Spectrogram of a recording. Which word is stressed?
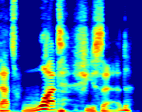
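what. The emphasis falls on the word what. It was this thing, not a reason. "not why"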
